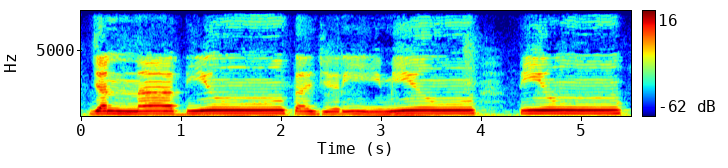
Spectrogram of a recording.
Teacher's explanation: Jannatin tajri min tin. Nah, itu adalah bunyi nun bunyi tanwin yang samar. Jadi, jelas tidak dibaca tin, tidak jelas seperti tin dan tidak langsung dimasukkan ke janin misalkan ke ya, tidak, ke nun tidak, ke mim tidak, ke wau tidak. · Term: ikhfa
